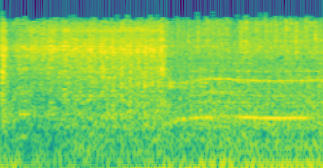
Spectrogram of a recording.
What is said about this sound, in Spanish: Y el viaje lo hacemos en un coche que es mítico y que seguro que a muchos de vosotros os va a traer un puñado de buenos recuerdos.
